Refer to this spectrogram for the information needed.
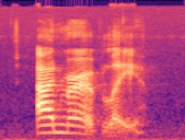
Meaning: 1. In a way worthy of admiration 2. To an admirable degree
- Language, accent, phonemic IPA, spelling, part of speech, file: English, US, /ˈæd.mɪɹ.ə.bli/, admirably, adverb, En-us-admirably.ogg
